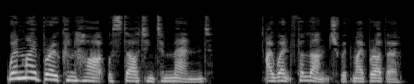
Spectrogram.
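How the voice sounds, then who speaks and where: Husky, expressive woman narrating. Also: deep voice, normal speed, no room sound, clean studio sound. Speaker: audiobook narrator. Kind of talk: literary audiobook narration.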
